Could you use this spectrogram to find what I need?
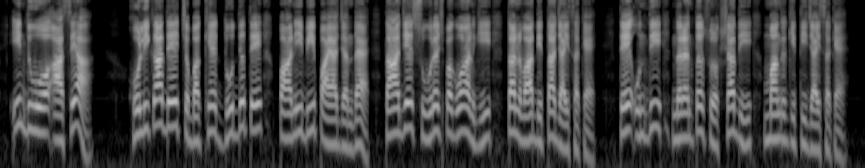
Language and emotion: Dogri, neutral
